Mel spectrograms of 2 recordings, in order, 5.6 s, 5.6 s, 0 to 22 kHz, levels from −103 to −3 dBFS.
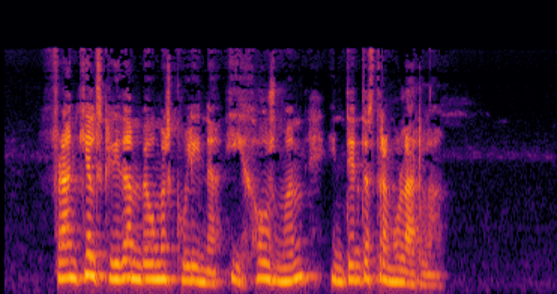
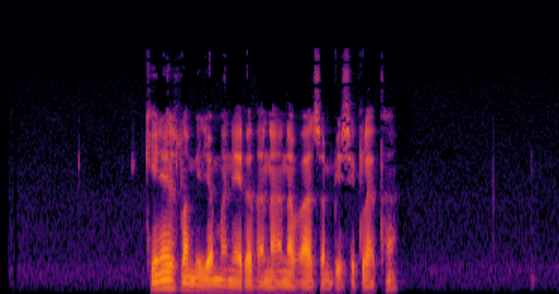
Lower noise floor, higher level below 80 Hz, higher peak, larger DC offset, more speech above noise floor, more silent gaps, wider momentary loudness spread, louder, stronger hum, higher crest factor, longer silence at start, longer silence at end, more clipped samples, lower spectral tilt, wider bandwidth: about the same, -74 dBFS vs -77 dBFS; about the same, -68 dBFS vs -64 dBFS; first, -8 dBFS vs -14 dBFS; neither; first, 49 dB vs 44 dB; neither; second, 10 LU vs 15 LU; first, -25 LUFS vs -33 LUFS; neither; about the same, 18 dB vs 22 dB; second, 0.5 s vs 1.45 s; second, 1.2 s vs 1.65 s; neither; about the same, -5 dB/octave vs -6 dB/octave; about the same, 11.5 kHz vs 11 kHz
